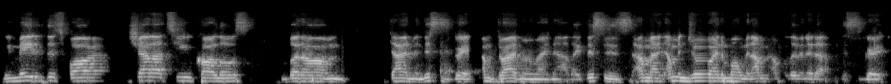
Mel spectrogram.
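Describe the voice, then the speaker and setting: A man's voice: a little high, steady tone, fairly quick, sharp tone, low-quality recording. A man from Trinidad and New York, a dating show contestant, talking eagerly and upbeat over a video call.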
